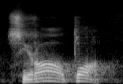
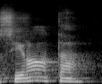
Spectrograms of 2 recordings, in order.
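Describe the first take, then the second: First: The t is heavy and deep-sounding. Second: The t is light and plain. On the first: The speaker calls it right. "Mana ta, mana to" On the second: The speaker calls it wrong. "Bukan sirata"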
